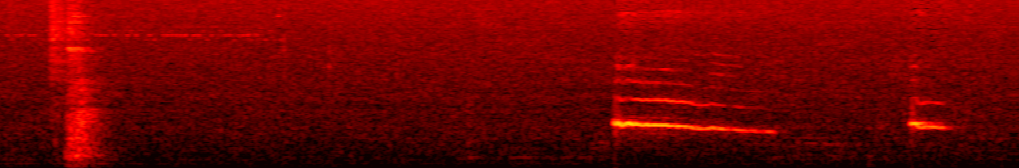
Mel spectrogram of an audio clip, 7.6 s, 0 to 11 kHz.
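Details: Indoors with miniature poodles Hugo, a black puppy born April 2013, and Sydney, filmed June 2013: a thump, then a long, thin whimper sliding gently downward for over a second, followed by a brief second whine.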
